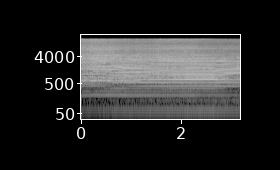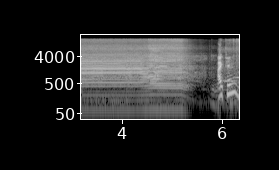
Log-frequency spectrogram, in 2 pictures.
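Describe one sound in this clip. An electric drill whirs steadily as it bores into wood.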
